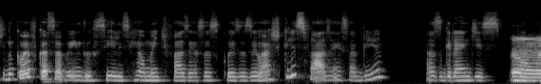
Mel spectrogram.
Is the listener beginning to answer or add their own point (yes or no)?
yes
